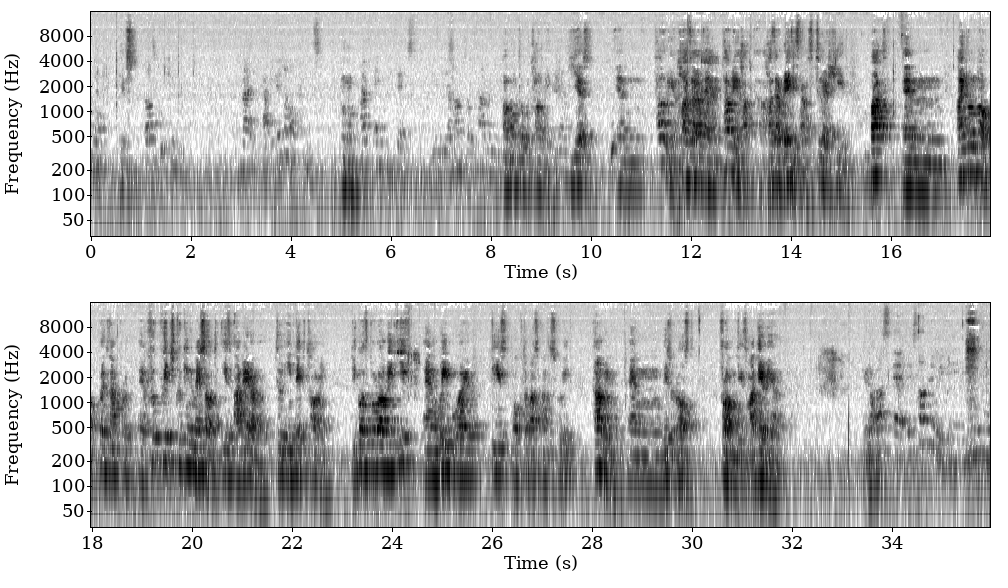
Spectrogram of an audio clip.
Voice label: presentation voice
